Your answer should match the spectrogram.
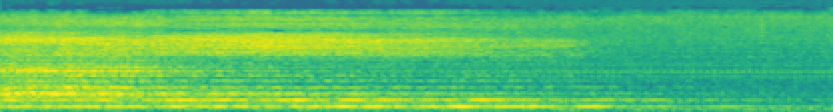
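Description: A sustained chant-like drone at one steady pitch, rich in overtones, slowly fading away.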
